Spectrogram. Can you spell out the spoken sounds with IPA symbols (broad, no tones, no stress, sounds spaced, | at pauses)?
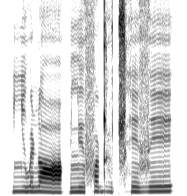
ʎ ə w ə ɳ ɑ | lʲ ə f ɑ ɖʱ ə ʈ͡ʂʰ e v e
